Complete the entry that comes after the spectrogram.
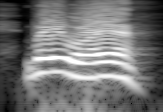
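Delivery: loud, high, bravado-filled reply; rousing battle-ready shout; gallant, spirited. A narrator's reading. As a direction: sing out like a bold trooper. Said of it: "браво откликнулся Бирский".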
